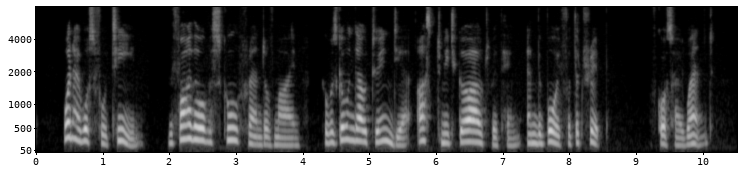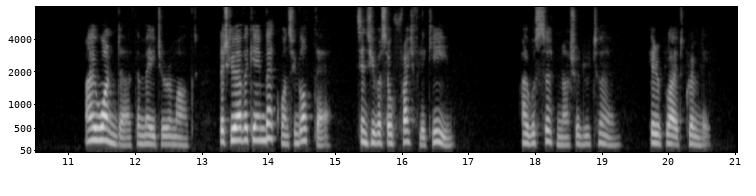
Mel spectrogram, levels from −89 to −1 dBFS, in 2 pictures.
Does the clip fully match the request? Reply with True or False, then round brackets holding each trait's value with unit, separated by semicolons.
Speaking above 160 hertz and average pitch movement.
False (190 Hz; 5.7 semitones)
